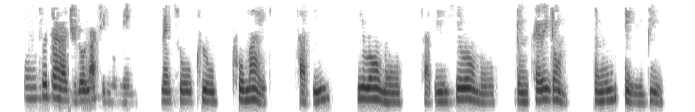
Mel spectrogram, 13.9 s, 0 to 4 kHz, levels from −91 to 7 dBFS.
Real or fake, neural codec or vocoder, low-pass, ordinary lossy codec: fake; codec, 16 kHz in and 24 kHz out, 2.2 kbps, FireRedTTS-2 codec; 3.6 kHz; MP3, 16 kbps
